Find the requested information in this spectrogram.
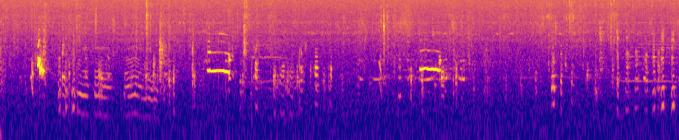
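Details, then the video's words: Hens and roosters clucking in a farmyard: scattered short, nasal clucks and rolling cackles, with a few thin whistled notes rising above the flock and a soft background murmur. "Chicken Sounds Noises Hens Clucking Roosters Crowing"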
